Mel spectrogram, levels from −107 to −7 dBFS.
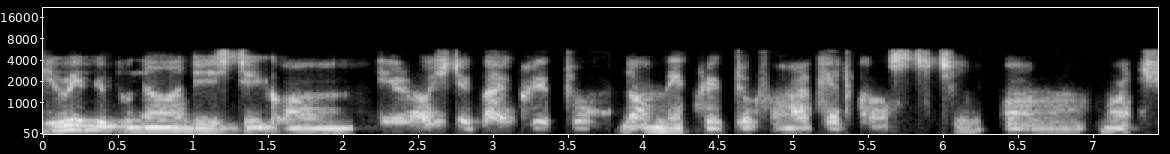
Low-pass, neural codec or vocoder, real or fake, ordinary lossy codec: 5.4 kHz; codec, 32 kHz, 1.9 kbps, SNAC; fake; none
